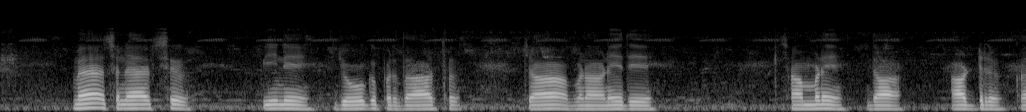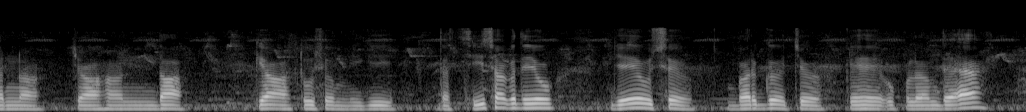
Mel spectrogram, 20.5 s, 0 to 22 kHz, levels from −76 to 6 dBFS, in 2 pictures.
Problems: constant background noise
